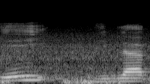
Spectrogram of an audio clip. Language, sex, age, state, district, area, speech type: Assamese, male, 45-60, Assam, Golaghat, urban, spontaneous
